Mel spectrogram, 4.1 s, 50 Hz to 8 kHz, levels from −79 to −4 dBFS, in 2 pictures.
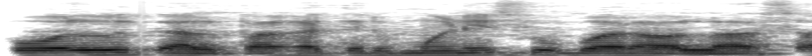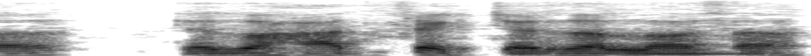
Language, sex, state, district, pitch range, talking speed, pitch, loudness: Konkani, male, Goa, North and South Goa, 95-120 Hz, 160 wpm, 110 Hz, -17 LUFS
